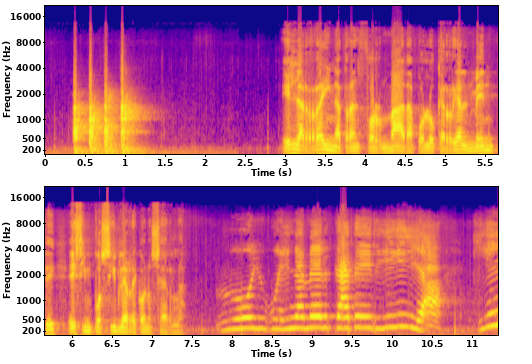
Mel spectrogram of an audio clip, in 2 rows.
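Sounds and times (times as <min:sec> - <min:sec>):
old woman knocking on the door of a small cottage: 0:00.3 - 0:01.4
speech: 0:03.0 - 0:11.3.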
